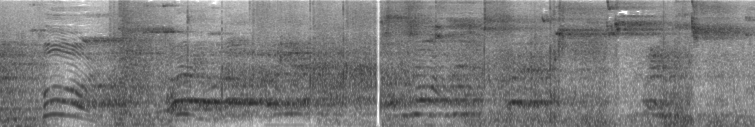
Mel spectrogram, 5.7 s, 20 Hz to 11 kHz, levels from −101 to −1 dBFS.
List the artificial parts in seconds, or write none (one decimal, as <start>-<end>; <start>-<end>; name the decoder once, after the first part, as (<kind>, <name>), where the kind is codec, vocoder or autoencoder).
2.8-3.8 (autoencoder, DAC-VAE)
